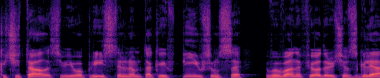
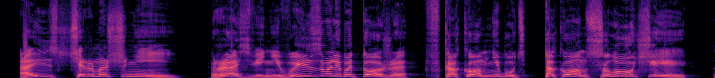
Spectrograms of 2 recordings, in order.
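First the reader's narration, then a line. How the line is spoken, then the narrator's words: Sudden loud yell. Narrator (Russian): завопил вдруг Иван Федорович, неизвестно для чего вдруг ужасно возвысив голос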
